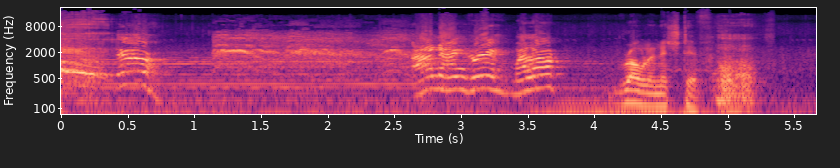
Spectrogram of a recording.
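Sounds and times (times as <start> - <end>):
hideous screeching of oil-covered winged creatures: 0.0 - 3.1
speech: 2.8 - 5.4.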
